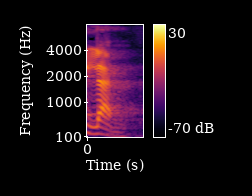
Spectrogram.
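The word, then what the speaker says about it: lamb: अगला एग्जांपल देखते हैं ये है लैम लैम का मतलब होता है मेमना यहां पर भी बी साइलेंट है और कुछ एग्जांपल देखते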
